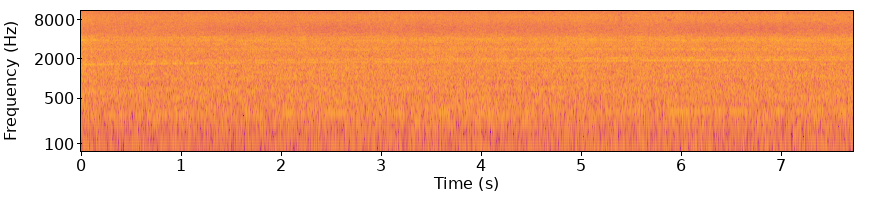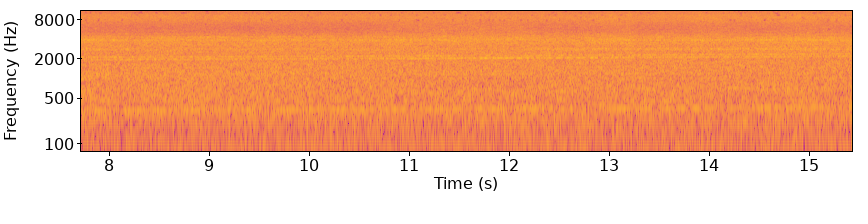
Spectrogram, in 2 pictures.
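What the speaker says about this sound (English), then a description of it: "You can also visually look and see the engine rotating." Steady jet engine roar from a fighter in the DCS World flight simulator as the right engine spools up, a broad continuous wash with a faint rising whine, loud and unbroken throughout with no talk.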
